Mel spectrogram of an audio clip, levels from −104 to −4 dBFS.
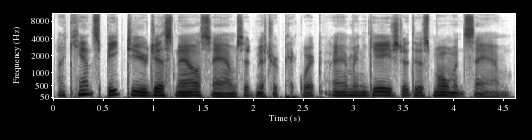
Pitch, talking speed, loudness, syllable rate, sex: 115 Hz, 235 wpm, -16 LUFS, 5.0 syllables/s, male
